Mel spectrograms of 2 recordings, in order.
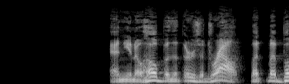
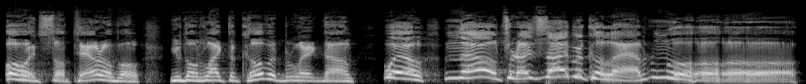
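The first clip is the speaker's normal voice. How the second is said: mock German accent; slower than usual. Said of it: "I do more of a Russian accent than a German".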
